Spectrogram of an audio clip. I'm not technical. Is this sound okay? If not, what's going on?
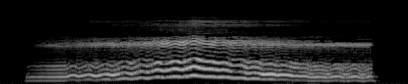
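No. The music has been squeezed hard, most likely by HE-AAC compression, throughout. Only the lower range is kept properly; the top end is rebuilt from copies of lower sounds, so cymbals and bright sounds come out gritty and metallic, with nothing above 11 kHz.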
